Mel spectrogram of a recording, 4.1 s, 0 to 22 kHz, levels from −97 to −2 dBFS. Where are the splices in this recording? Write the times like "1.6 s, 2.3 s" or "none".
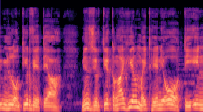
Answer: none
